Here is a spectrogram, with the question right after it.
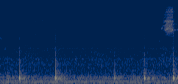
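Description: A pen writing a sentence on a surface: a series of distinct short taps and strokes at uneven intervals, close and fairly quiet, alone with no talking.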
